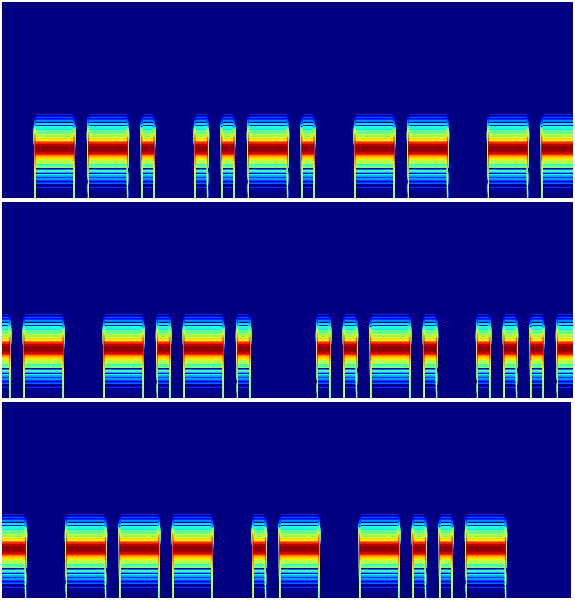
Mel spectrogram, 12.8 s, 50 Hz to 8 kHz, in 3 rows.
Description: Morse code, heard as a keyed tone, about 12 wpm, 800 Hz. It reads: GFMOC FVOAX
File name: Morse / ltr-12wpm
